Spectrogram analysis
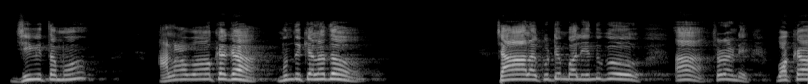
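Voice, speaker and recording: Telugu-accented male pastor, high voice, live sermon with long hall echo. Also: pushed and bright. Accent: Andhra Telugu. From India. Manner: exhorting, calls congregation to repeat phrases.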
